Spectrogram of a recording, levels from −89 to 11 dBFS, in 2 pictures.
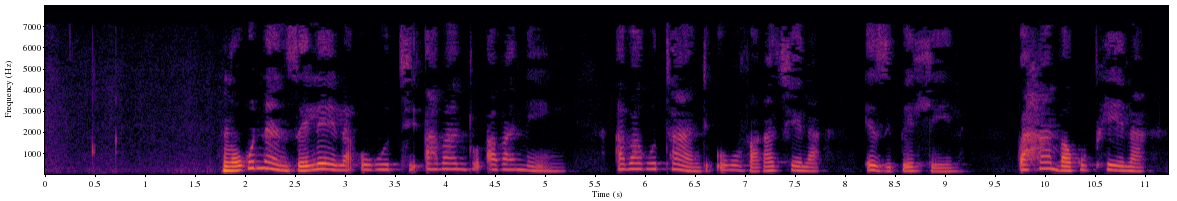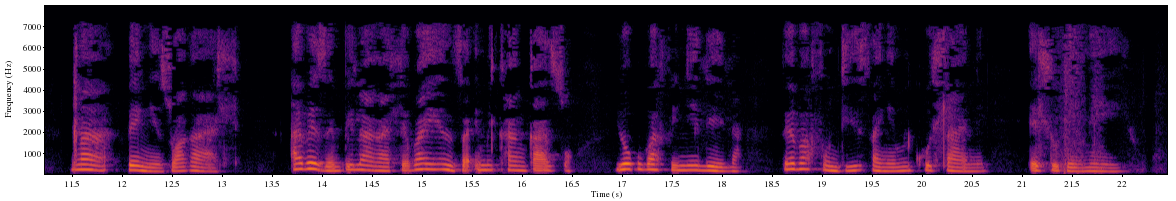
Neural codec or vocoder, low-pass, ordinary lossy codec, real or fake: vocoder, 24 kHz, 100 mel bands, Vocos; 7.2 kHz; MP3, 32 kbps; fake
